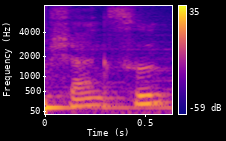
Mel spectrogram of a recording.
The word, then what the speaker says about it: Shanks: el español, ya que la japonesa lo dice como Shanksu y en español latino es Shanks a secas.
